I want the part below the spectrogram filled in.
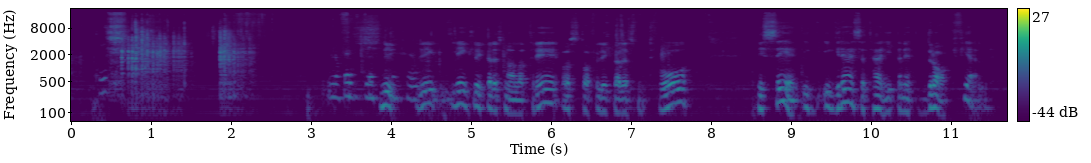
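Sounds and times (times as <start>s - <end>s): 
dice clattering and rattling across a hard surface: 0.0s - 2.6s
speech: 0.4s - 0.6s, 3.2s - 7.8s, 8.6s - 11.6s.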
